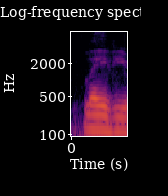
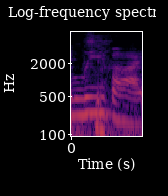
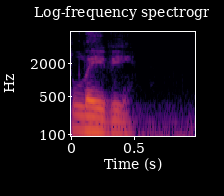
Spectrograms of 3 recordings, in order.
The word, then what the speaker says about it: Levy: levy levy levy rhymes with baby i find people have a hard time pronouncing that for some reason yeah they say levi and it's not levi spelled levi pronounce levy very good good to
